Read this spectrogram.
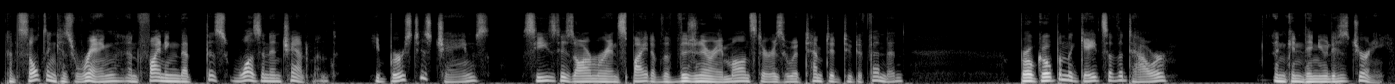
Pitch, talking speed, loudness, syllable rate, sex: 145 Hz, 170 wpm, -20 LUFS, 5.6 syllables/s, male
